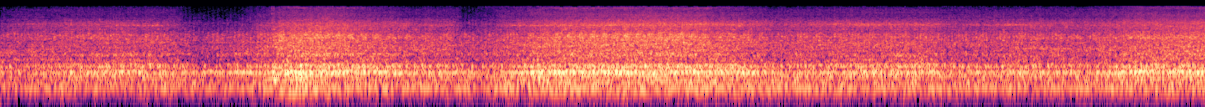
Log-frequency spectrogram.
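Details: Engine just after a head gasket replacement idles roughly, surging and sagging every couple of seconds instead of holding smooth; owner suspects a vacuum leak, unconfirmed.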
